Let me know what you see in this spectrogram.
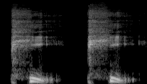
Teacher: the aspiration happens in that 1/10 of a second between when your lips pop open, P, and the vowel E starts. P, P. It's when you're making that H-like sound. · you'll start to feel buzzing in your throat as the vowel E starts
